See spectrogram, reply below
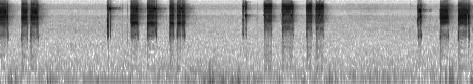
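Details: Black francolin, a caged Kala Teetar in a red cage under test, calls three times. Each loud phrase opens with a crisp tick and runs into four rough, grating syllables, with brief quiet gaps between phrases.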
